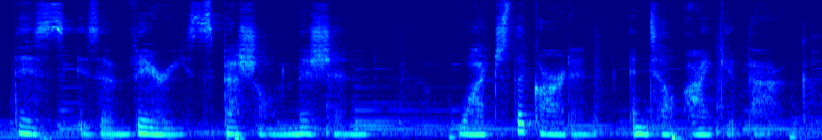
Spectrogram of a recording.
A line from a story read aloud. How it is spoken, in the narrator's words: She whispered into his ear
